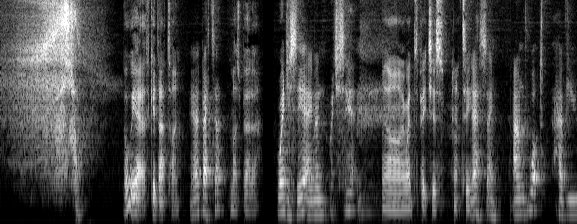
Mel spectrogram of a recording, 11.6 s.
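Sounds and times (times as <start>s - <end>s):
voice imitating a jet airplane whoosh: 0.0s - 2.4s
speech: 1.5s - 1.8s, 2.4s - 11.5s.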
